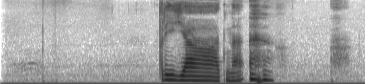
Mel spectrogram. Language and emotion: Russian, positive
